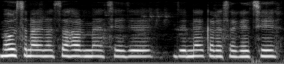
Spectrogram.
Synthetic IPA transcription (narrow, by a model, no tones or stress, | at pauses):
bəɦut̪sənanosəɦəɾmet͡ʃʰɛd͡ʒe | d͡ʒenɛjkəɾɛsəkɛt̪t͡ʃʰɛ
